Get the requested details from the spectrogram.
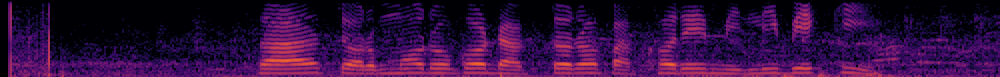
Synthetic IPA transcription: sat͡ʃɔɾmɔɾoɡɔɖakʈɔɾɔpakʰɔɾemilibeki

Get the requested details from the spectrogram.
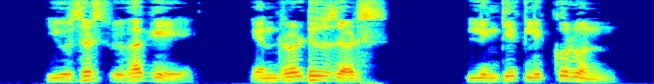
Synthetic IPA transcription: jud͡ʑəɾsʋibʱaɡe | enɾɔlɖjud͡zəɾs | liŋkĩklikːəɾuːn

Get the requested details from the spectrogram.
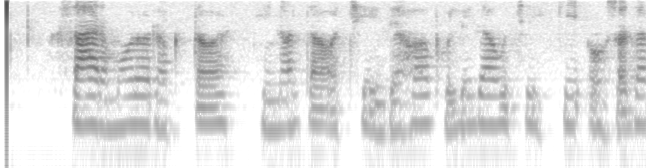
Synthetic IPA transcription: saɾmoɾɔɾɔkt̪ɔhinɔt̪a̰ɔ̰t͡ʃʰid̪eɦɔpʰulid͡ʒawt͡ʃʰikiʔɔsɔd̪ɔ

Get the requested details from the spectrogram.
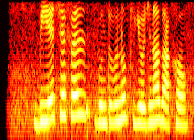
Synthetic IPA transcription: biːeːt͡ʃeːfʰelɡʊnt̪ʋənʊkjoːd͡ʒnaːd̪aːkʰɔː

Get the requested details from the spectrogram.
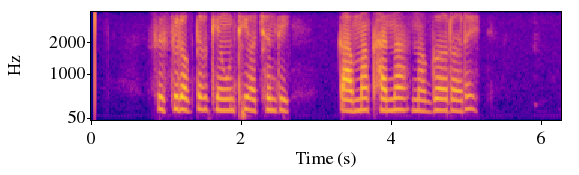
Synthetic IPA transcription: sisiɖɔk̚ʈɔɾkeũʈʰiɔt͡ʃʰʌnt̪i | kamːakʰananɔɡɔɾɔɾe

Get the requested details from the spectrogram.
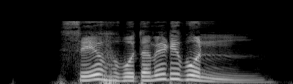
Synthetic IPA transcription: seːfbot̪ɐmeɖibun

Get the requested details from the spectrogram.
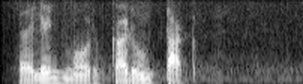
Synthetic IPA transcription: sajleɳʈmoːɽkaɽuːnʈak

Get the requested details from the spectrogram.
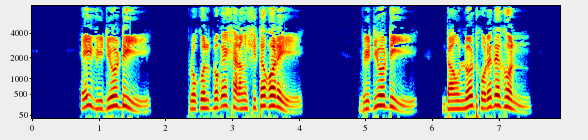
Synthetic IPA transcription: ejbʱiɖioʈi | pɾokolp̬okeʃaɾaŋʃit̪okoɾe | bʱiɖioʈi | ɖawnloɖkoɾed̪ekʰun

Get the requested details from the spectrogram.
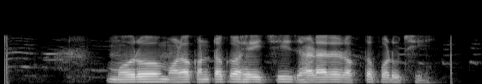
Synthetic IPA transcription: moɾomɔɭɔkɔɳʈɔkɔɦejt͡ʃʰid͡ʒʱaɽaɾeɾɔk̚t̪ɔpɔɽut͡ʃʰi

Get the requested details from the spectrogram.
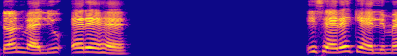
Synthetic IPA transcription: ʈəɾnʋɛːljueːɾeɦɛː | ɪseːɾekeeːlimẽ

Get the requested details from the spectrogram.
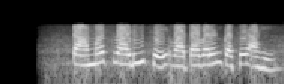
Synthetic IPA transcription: t̪aməsʋaɽit͡seʋat̪aʋəɾəɳkəseaɦe

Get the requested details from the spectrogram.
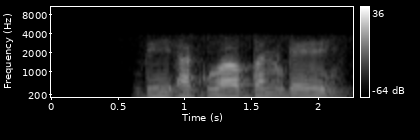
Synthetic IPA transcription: biːʔɐɡwaːbɐnɡɐeː

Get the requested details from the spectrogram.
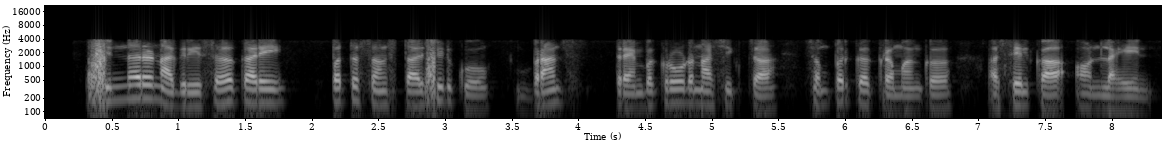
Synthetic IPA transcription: ɕinːəɾnaɡɾiːsəɦkaɾe | pət̪sə̃w̃st̪ʰalɕiɽko | bɾʔãnt͡s | t̪ɾɛ̃mbəkɾoɽnaɕikt͡sa | səmpəɾkəkɾəmãŋkə | ə̰selkaʔɔnlain

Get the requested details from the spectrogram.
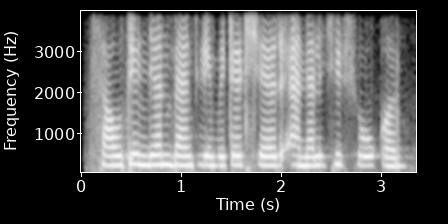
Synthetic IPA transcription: sawt̪ʰiɳɖijənbɛ̃ŋklimiʈeɽɕejəɾænælisisɕokəɾu

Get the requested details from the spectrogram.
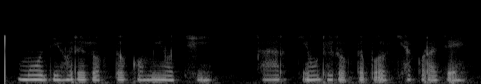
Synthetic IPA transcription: mod̪iɦɔɾeɾɔkt̪ɔkɔmiott͡ʃʰi | saɾkḛw̃ʈʰiɾɔ̰k̚t̪ɔpɔ̰ɾɔkʰːjakɔɾʔa̰d͡ʒa̰e

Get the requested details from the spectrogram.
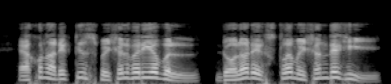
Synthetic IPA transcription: ɛkʰonaɾek̚ʈiɾspeʃəlʋʱeɾiebəlɖɔlaɾeksklameʃənd̪ekʰi

